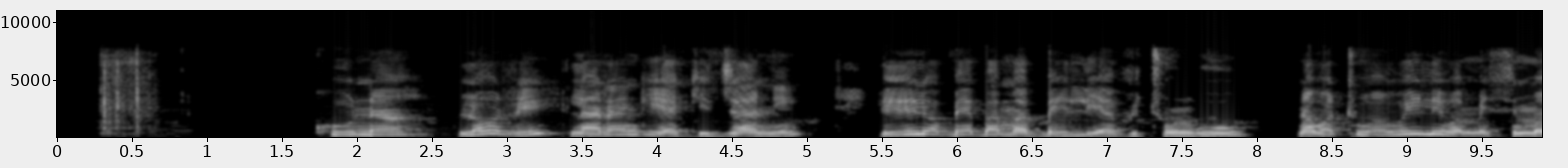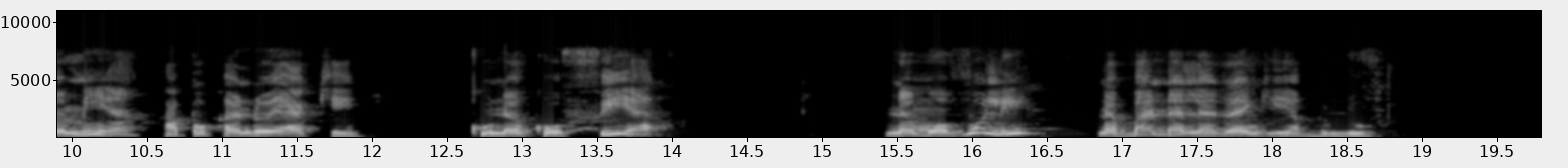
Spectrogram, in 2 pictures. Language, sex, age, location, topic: Swahili, female, 25-35, Mombasa, finance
